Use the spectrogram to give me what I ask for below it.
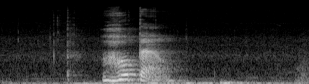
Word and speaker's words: hotel: Hotel. The stress is on hotel, is not stressed.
